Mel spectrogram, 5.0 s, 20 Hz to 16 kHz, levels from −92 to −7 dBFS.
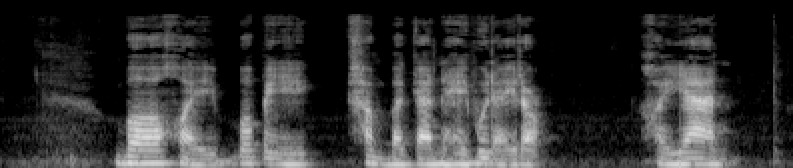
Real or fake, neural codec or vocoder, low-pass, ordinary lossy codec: fake; vocoder, 48 kHz, 128 mel bands, Vocos; 14.4 kHz; MP3, 48 kbps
